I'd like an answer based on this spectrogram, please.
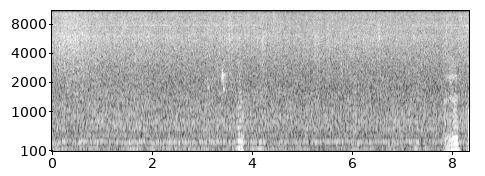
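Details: Steady low drone of giant honey bees, with a couple of dull knocks and a rustling scrape near the end.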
